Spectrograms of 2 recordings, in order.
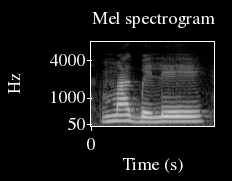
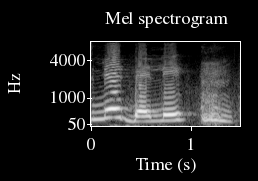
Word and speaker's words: Megbele: pronunciations for my surname i've heard belle que magbelei me belle you know so when i did the song i pronounced my surname the way it is supposed to be but some people still do it so for the benefit of people who are listening it is made barely and um and that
